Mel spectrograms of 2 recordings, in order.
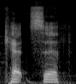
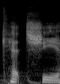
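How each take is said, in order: First: The name ends with a hard 'th' sound. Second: The name ends with a soft 'shee' sound. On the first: The speaker calls it wrong. "I think that's how they said they're going to pronounce it" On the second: The speaker calls it right. "It should be, like I said, I think it's Ketshi"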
